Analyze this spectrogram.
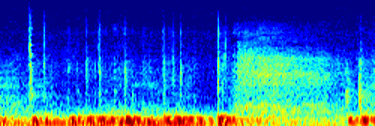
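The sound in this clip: Typing on a computer keyboard: a rapid, steady run of light keystrokes that pauses briefly, then resumes with a few more taps.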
